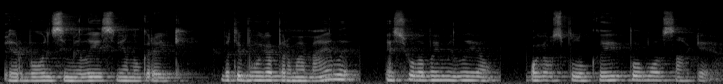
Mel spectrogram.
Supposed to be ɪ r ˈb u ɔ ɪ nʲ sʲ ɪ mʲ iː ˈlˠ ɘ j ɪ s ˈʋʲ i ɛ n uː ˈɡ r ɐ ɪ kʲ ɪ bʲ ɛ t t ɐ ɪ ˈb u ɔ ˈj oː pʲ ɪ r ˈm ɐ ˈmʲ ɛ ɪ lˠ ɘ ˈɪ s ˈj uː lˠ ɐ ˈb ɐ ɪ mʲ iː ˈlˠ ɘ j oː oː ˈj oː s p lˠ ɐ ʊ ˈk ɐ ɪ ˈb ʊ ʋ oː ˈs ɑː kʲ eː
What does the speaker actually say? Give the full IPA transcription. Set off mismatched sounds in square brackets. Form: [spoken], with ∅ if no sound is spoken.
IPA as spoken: ɪ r ˈb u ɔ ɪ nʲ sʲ ɪ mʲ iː ˈlˠ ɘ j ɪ s ˈʋʲ i ɛ n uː ˈɡ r ɐ ɪ kʲ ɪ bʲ ɛ t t ɐ ɪ ˈb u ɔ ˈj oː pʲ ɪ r ˈm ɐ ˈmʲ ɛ ɪ lˠ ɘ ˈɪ s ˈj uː lˠ ɐ ˈb ɐ ɪ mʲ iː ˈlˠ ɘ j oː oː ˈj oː s p lˠ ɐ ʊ ˈk ɐ ɪ ˈb ʊ ʋ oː ˈs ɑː kʲ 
